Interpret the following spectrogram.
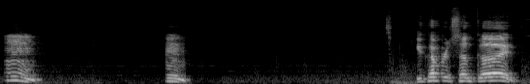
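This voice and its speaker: A man streaming a game and chatting casually with his viewers. He talks in an animated way into a desk mic, laughs often and breaks into high yelps. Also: drawn-out words, faint music behind. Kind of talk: casual gaming livestream chat. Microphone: desk microphone.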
